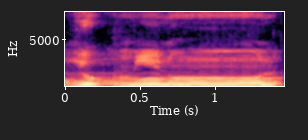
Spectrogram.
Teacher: یہاں پر زیادہ کھینچ کر رکیں گے اور منون پڑھیں گے، نون کا جو زبر ہے وہ سکون سے بدل جائے گا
